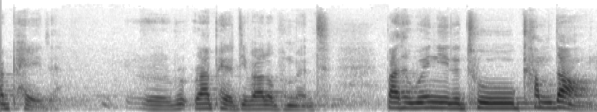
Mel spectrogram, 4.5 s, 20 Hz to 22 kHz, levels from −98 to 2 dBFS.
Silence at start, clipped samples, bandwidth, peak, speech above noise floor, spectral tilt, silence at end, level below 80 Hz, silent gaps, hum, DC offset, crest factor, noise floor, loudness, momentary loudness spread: 0 s; under 0.1%; 13 kHz; -4 dBFS; 29 dB; -7 dB/octave; 0 s; -78 dBFS; none; none; under 0.1%; 20 dB; -52 dBFS; -23 LUFS; 14 LU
